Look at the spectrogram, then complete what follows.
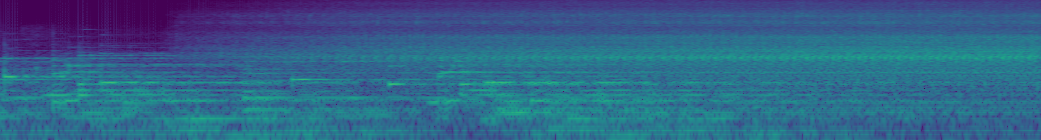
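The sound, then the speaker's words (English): A large bus engine idles with a low, steady rumble, then revs up into a louder, broader roar as the bus pulls away, its rubber tires spitting out clouds of dust, and keeps driving, continuous throughout. “The engine started, and the bus's rubber tires spit out clouds of dust behind them.”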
